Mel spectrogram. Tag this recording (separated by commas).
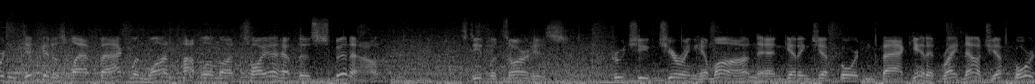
Speech, Music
